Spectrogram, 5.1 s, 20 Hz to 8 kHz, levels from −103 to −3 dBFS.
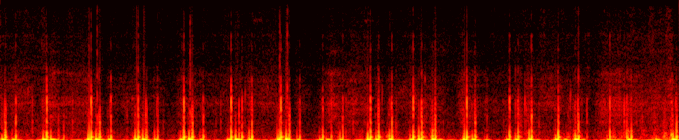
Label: real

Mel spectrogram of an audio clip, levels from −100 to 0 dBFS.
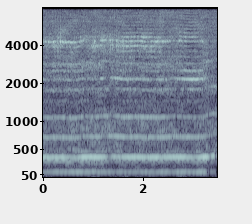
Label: fake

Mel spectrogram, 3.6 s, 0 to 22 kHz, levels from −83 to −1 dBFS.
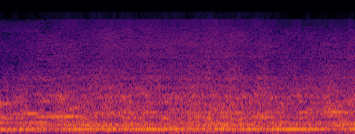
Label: fake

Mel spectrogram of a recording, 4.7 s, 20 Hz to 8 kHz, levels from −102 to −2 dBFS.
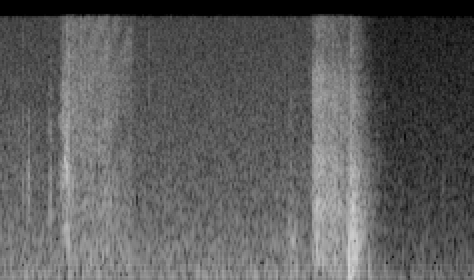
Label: real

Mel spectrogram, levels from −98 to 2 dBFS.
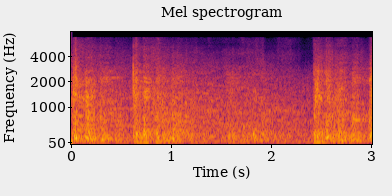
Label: fake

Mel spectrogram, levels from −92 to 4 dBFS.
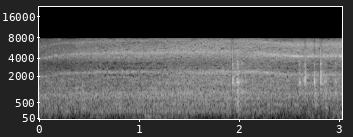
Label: real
